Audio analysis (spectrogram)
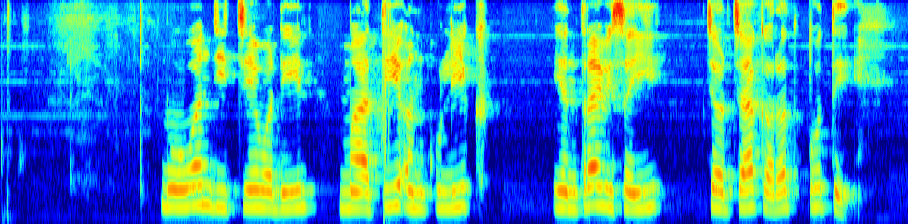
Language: Marathi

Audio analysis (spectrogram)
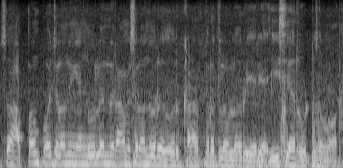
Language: Tamil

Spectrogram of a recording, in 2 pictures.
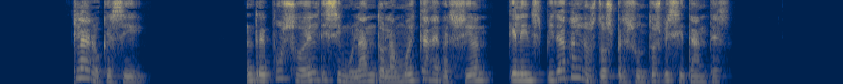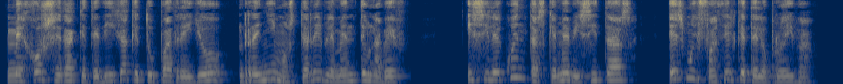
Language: Spanish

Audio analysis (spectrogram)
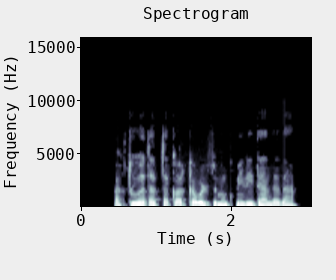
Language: Pashto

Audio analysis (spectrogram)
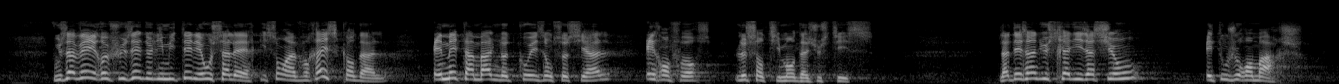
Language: French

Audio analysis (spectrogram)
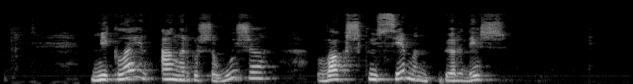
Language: Mari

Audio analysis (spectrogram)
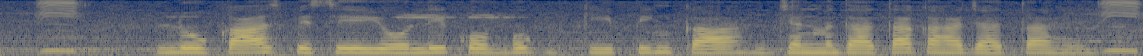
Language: Hindi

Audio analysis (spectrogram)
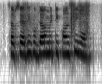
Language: Magahi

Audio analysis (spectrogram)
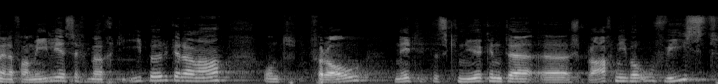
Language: Swiss German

